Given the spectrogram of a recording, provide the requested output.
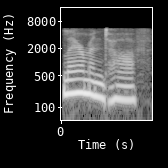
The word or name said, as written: Lermontov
